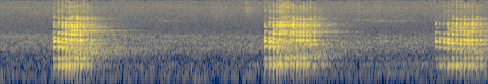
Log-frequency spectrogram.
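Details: Red deer calling: three harsh, nasal bleats about half a second each, rich in stacked overtones, spaced roughly two seconds apart over a steady low background hum.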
